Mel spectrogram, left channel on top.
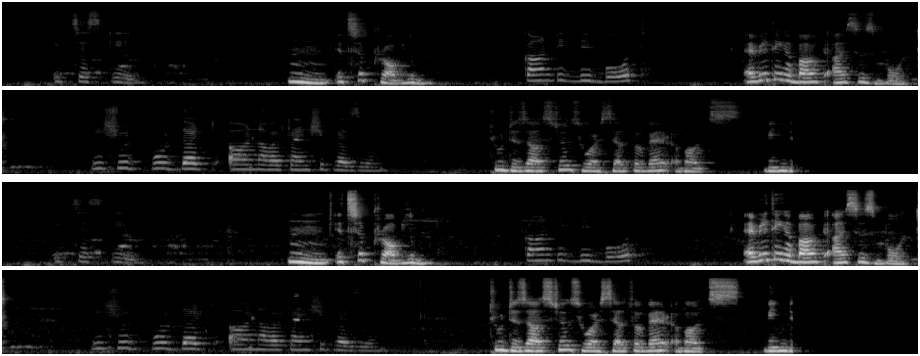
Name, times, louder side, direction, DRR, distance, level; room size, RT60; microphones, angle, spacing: voice 1, 0.5-1.4 5.2-6.3 10.0-11.2 11.4-13.0, left 2 dB, 35° left, 1.4 m, -40 dB
voice 2, 2.9-4.3 7.4-9.2 14.0-16.5 16.8-17.1, right 5 dB, 85° right, 0.4 m, -23 dB
19.0 x 10.0 x 2.3 m
head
